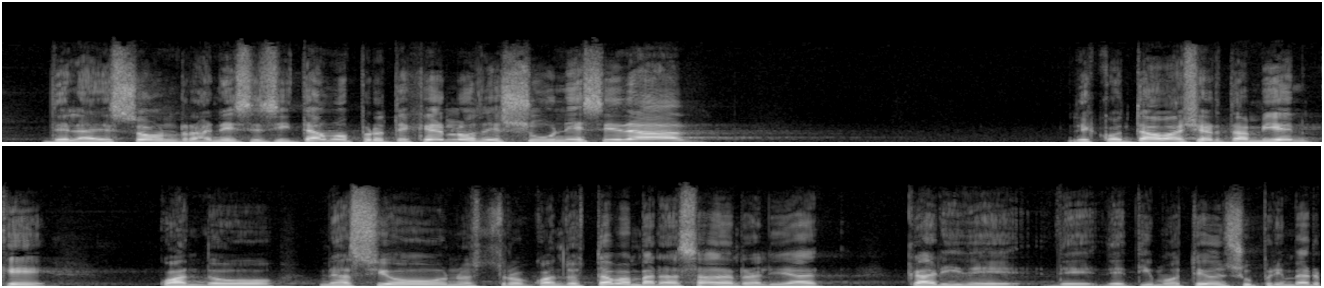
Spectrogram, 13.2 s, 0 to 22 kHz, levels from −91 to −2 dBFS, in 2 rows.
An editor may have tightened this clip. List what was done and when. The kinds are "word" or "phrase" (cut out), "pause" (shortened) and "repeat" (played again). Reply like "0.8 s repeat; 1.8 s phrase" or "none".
9.3 s word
